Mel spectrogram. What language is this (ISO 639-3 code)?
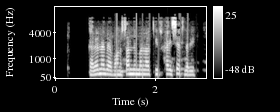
pus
